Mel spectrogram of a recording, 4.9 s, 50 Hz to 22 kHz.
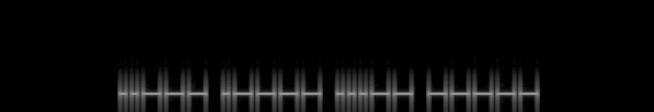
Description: Morse code, heard as a keyed tone, about 28 wpm, 700 Hz. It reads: 2130
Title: Numbers - 4-Digit 28wpm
